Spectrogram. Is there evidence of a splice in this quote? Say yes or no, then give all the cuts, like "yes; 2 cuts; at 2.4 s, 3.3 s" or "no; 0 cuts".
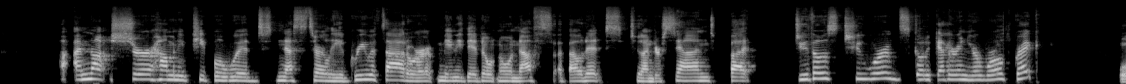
no; 0 cuts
